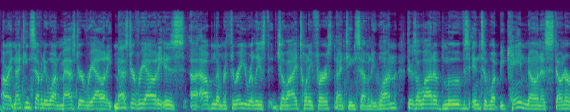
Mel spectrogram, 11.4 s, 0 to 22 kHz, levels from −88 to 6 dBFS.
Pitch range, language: 120-140 Hz, English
